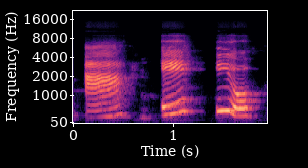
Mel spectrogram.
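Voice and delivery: "A, E e O" as closed â, ê, ô, firmly separated; closed vowel sounds. Shown as a demonstration. Teacher showing what the circumflex marks, closed vowels. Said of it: "um som mais fechadinho".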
